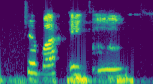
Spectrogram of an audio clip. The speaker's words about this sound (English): If you hear uh, toddler noise in the background, it's just my daughter She's having a snack. So uh, thanks for your uh, patients with that in background.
